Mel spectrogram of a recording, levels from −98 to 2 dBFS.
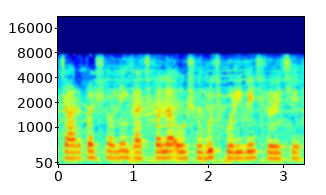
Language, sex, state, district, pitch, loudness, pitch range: Bengali, male, West Bengal, Alipurduar, 170 Hz, -16 LUFS, 165-180 Hz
